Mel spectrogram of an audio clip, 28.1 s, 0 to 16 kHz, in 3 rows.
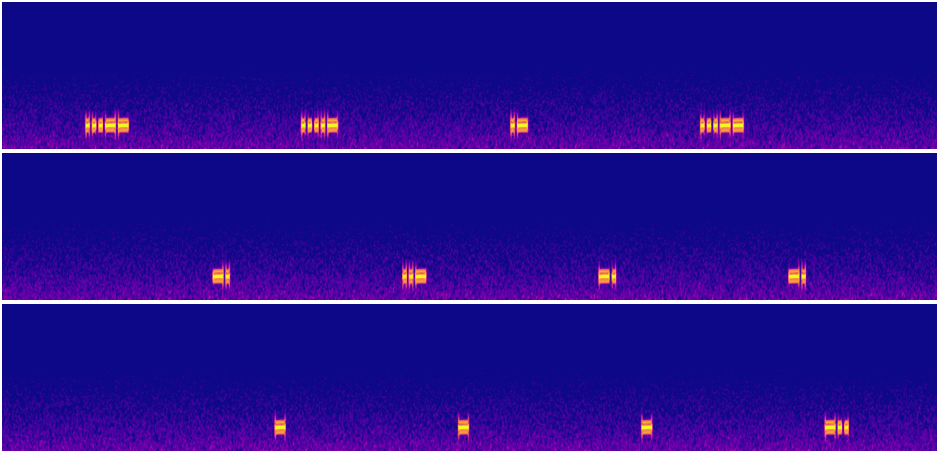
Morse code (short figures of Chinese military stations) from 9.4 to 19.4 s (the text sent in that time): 9299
